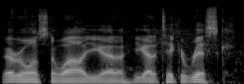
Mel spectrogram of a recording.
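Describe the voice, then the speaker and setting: A man live streams a video game, talking at a very fast clip in a fairly low, flat voice with a fairly bright tone. He chats casually with his viewers, tossing in playful exclamations and sing-song asides. Music plays behind him, and there's a little hiss or hum.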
